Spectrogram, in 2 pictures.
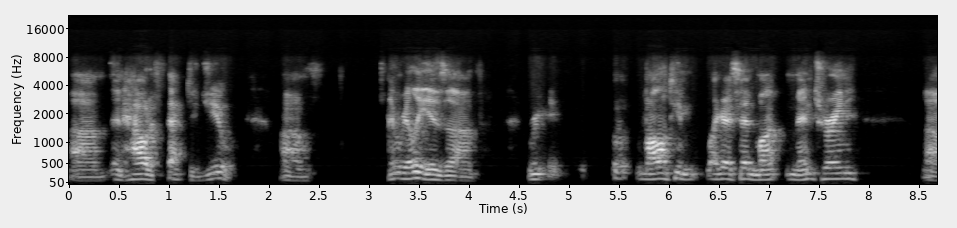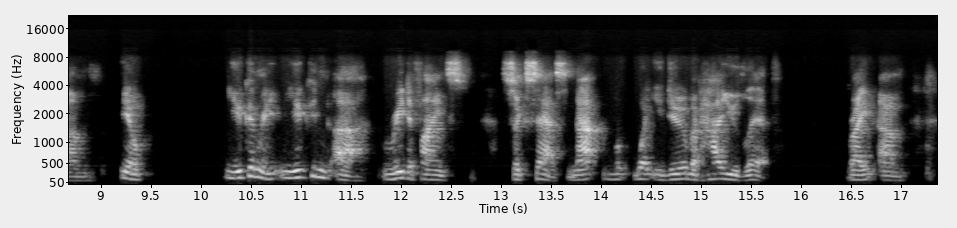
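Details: Aphasia with word-finding difficulty in a male stroke survivor.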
